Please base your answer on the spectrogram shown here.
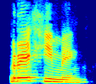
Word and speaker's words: régimen: la tilde ya está régimen régimen es una palabra esdrújula Entonces como es esdrújula si debe recibir tilde en la e ya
